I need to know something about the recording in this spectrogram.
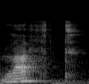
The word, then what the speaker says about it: laughed: Okay, so laugh, laughs, laughing, laughed, laughed. So we pronounce like this, laughed. Why? Because it's F. The final sound is F, and then we have pronunciation of ED, T, laughed.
